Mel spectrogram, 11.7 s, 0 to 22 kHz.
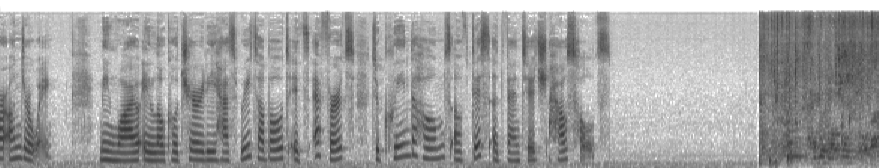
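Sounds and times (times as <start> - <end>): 
speech: 0.0 - 8.2
water gushing and splashing from pots and pans emptied by cleaners in a kitchen: 10.2 - 11.7.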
